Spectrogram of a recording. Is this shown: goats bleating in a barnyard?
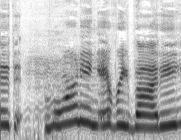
yes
